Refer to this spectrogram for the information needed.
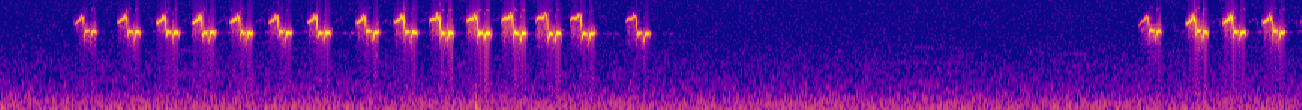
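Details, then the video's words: A Meadow pipit (Anthus pratensis) gives a run of about sixteen thin, high, falling notes at four per second, then pauses and starts another run over a faint low rumble. "Pievinis Kalviukas"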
